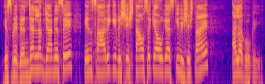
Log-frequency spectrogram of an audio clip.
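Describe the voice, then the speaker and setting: A man's voice: sits high, animated, moderate pace, bright, forceful tone, clean tone. A male Hindi teacher giving a classroom lecture, asking questions and answering them himself while drilling pronunciation aloud. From India.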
